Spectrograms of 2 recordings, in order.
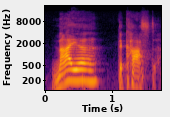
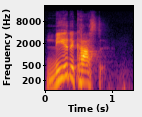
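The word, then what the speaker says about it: Nia DaCosta: to congratulate uh naya naya decosta i want to make sure i'm pronouncing her name right or is it no nia like me along nia de costa all right i got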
